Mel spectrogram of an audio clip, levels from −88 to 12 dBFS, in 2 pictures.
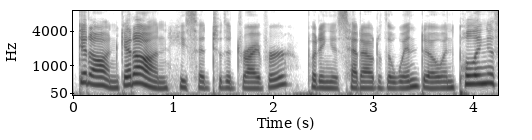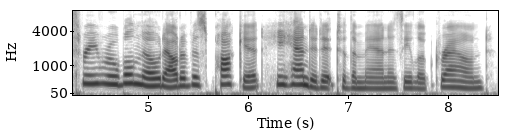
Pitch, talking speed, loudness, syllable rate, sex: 210 Hz, 255 wpm, -17 LUFS, 5.4 syllables/s, female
